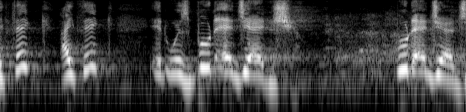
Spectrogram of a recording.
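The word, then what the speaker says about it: Buttigieg: I think it was boot Edge Edge boot Edge Edge they said think of it as Boot and then Edge Edge cuz nobody can pronounce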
